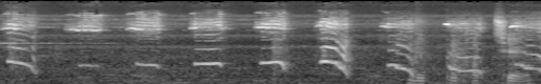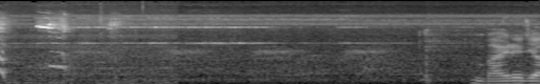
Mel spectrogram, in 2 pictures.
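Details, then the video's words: Bittu, a pet dog, sits on a low stool indoors, trying to go outside but lacking courage. It gives high, falling whines, repeated about twice a second for six seconds. The whines then stop, and a voice is briefly heard near the end. "বিট্টুর কান্না"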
